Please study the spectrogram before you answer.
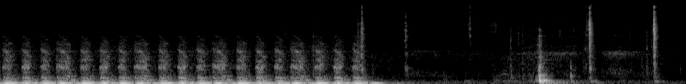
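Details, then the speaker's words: First start attempt on a wrecked, long-sitting 25-year-old Honda with possibly dead battery: slow, even cranking for about three and a half seconds, never fires, then click; crank no start, owner suspects moisture in distributor cap, fuel pump not heard. "I don't know the last time this thing's been started, so very well could have moisture in the cap and it's just not firing."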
